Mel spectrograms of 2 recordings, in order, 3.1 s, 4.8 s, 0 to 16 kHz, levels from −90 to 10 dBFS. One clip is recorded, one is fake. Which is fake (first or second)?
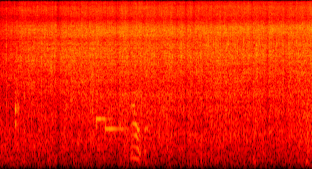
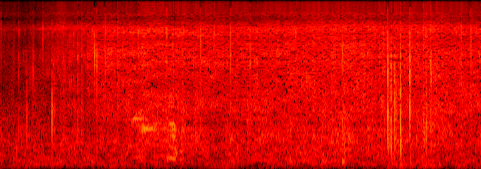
second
